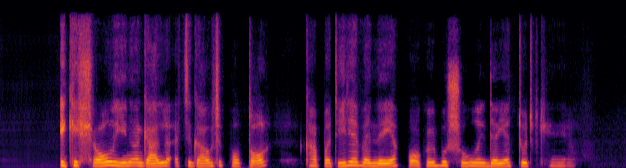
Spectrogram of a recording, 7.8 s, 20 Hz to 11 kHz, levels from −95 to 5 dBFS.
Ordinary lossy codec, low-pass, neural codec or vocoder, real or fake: AAC, 64 kbps; 9.9 kHz; codec, 16 kHz in and 24 kHz out, 0.9 kbps, LongCat-Audio-Codec, four codebook decoder; fake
